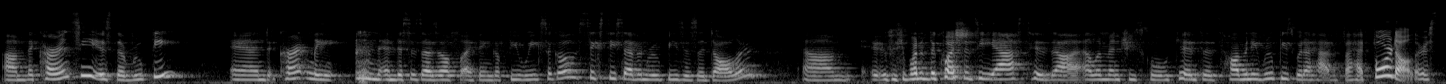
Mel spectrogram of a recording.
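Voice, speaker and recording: A woman's voice: a little high, normal speed, mellow. A woman in her thirties from India, with Hindi as her first language, giving an informal slideshow talk at a community center, chatty and full of fillers and restarts. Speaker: community presenter.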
